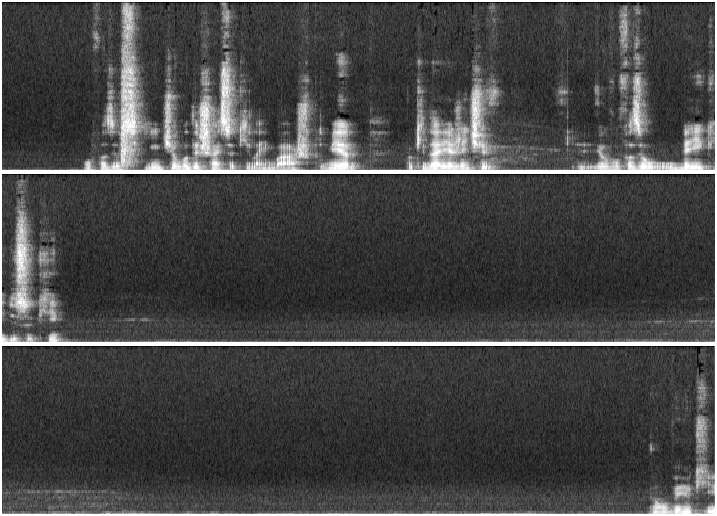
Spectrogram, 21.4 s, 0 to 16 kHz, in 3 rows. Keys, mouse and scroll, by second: 1.8 Escape, 2.2 click, 4.2 click, 8.7 click, 12.4 click, 12.9 click, 13.7 middle click, 15.1 middle click, 16.1-18.6 middle drag, 19.4 click, 20.6-21.3 middle drag.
